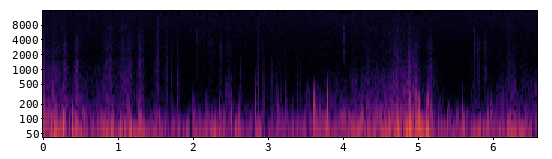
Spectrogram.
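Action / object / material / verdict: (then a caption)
tap / metal mesh microphone capsules / metal mesh / none. Fingertips press and tap on the tops of two small, hollow metal microphone capsules with mesh grilles and red rings on a Tascam recorder, striking both left and right at once. The result is a steady run of quick, deep, muffled thumps and rubbing rumbles with almost no high end, each tap dying away instantly.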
